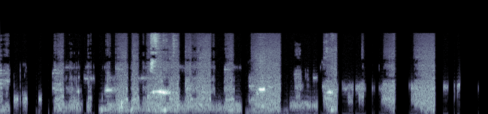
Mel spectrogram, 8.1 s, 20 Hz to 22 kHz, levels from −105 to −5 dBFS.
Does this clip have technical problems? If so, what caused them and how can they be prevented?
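Yes. At the very start, from 0.00 to 0.04 s, a brief scrap of the other side's voice leaking through can be heard, sitting about 10 dB below the talker. It is too short to follow, just a second voice under the first. The likely cause is a loudspeaker on the talker's device whose playback reached the microphone, with the echo canceller failing to strip out that residue. Using a headset, or a device with a better-tuned echo canceller, keeps the far end out of the microphone.

The more serious fault is speech suppressed in double talk. The talker's voice sinks, thins or drops out from 0.00 to 1.97 s, 2.13 to 2.48 s, 2.73 to 3.29 s, 3.52 to 4.27 s, 4.67 to 7.00 s and 7.25 s to the end. The lighter dips, around 2.1 and 2.7 s, fall by roughly 20 to 25 dB, while the others go down around 40 dB, close to silence. The likely cause is both sides talking at once, with the echo canceller unable to tell its own talker from the loudspeaker echo and so turning everything down. 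A headset or a full-duplex echo canceller that tolerates overlapping speech prevents this.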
